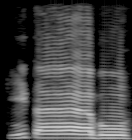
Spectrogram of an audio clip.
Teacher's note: ذالک الکتاب، کاف زیر کی، تا کھڑا زبر تا، تا کے اوپر بھی کھڑا زبر ہے، تا کو بھی ہم نے 1 الف کی مقدار کھینچ کر پڑھنا ہے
